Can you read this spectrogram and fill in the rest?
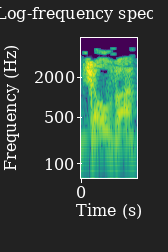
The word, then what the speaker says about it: Jolva: But also, the other thing is, you have this product called Jolva, which rhymes with vulva, which sounds like it could be a remedy for women to start using right away.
